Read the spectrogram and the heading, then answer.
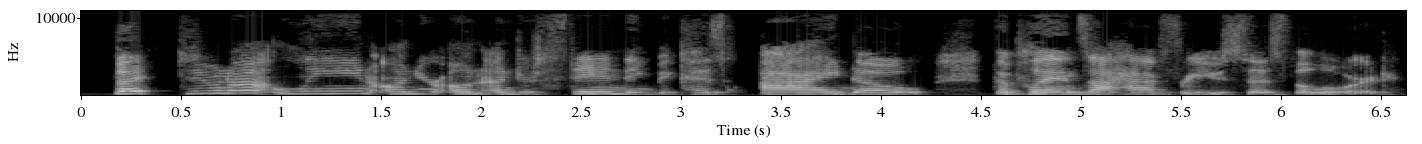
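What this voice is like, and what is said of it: Hoarse, nearly lost voice. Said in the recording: “my voice is completely out”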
